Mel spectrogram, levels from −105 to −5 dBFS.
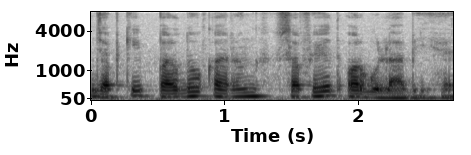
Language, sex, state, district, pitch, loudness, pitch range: Hindi, male, Chhattisgarh, Kabirdham, 125 Hz, -16 LUFS, 90-135 Hz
